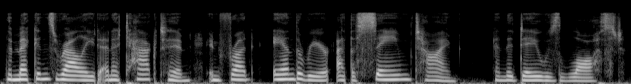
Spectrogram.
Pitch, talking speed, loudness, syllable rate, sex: 200 Hz, 190 wpm, -19 LUFS, 4.4 syllables/s, female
